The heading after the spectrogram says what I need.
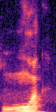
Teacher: we have the long labial form of this ngu sound, which is the ngu.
